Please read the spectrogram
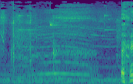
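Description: A young girl whimpering in one long, wavering whine, a cry her father takes for fake crying; a man laughs near the end.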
